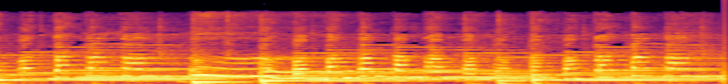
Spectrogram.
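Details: Plucked-string music with steady rhythmic notes and possible singing plays throughout, and no animal sound stands out.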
